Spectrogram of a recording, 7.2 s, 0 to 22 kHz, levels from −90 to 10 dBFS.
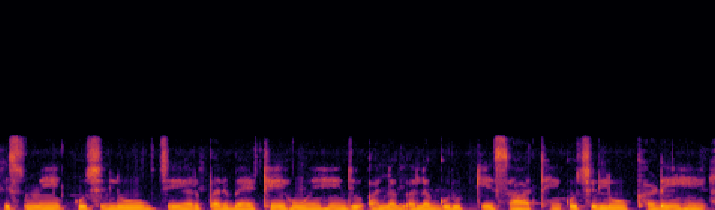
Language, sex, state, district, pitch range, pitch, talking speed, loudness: Hindi, female, Uttar Pradesh, Lucknow, 205-215 Hz, 210 Hz, 160 wpm, -16 LUFS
